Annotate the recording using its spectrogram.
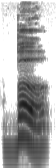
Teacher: produced by the letter B requires that the speaker has to bring the two lips together and close the mouth so that the air from the lungs has to stop in the mouth for some time and then suddenly releases the air with the opening of the lips close your lips and just press the air that is coming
